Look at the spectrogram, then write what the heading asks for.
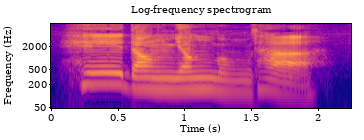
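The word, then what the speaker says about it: Haedong Yonggungsa: It was a place called, ready for this pronunciation, Haedongyeonggungsa. – That was very good.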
